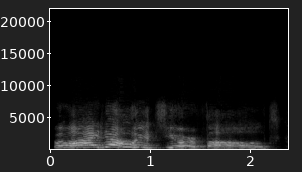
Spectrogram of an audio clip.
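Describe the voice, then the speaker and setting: A man voicing an excitable, anxious badger in a children's storybook, exclaiming in a worried, dramatic way. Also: very high-pitched, slow, lo-fi sound, pitched above the performer's own voice, full character voice. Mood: furious. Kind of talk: storybook character voice.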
